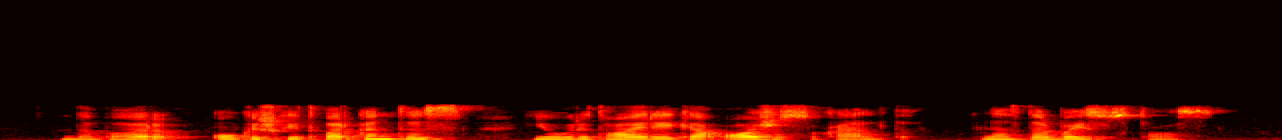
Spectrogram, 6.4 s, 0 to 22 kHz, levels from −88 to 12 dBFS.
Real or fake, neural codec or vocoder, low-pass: fake; vocoder, 44.1 kHz, 128 mel bands every 256 samples, BigVGAN v2; 5.4 kHz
